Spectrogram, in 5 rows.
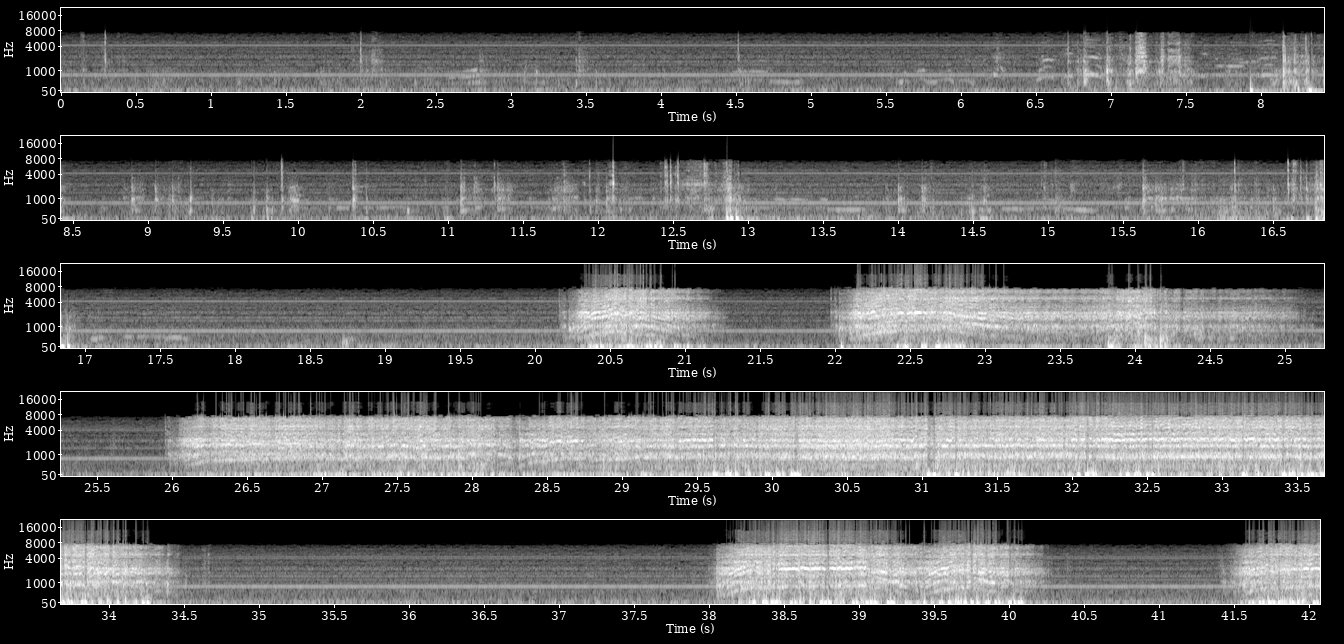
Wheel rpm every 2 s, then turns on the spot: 0, 0, 0, 0, 0, 0, 0, 0, 0, 0, 40, 40, 0, 150, 190, 220, 210, 10, 0, 110, 40.
none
